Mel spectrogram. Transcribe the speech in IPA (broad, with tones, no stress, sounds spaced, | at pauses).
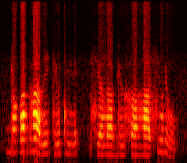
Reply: ɡʲ a̤˦ dˤ u˦ ɡʱ a˦˨ ð i˨ tʲ u˨˦ tʲ e̤˦ | sʲ ʌ˨ z ʌ˨ ɡʲ ɯ˨ x ʌ˨ ɦ a˨ sʲ o̤˦ ɾʲ u˨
